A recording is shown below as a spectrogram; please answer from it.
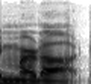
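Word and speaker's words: Murdaugh: am I saying that it's spelled murd but they say Murdoch okay all right then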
